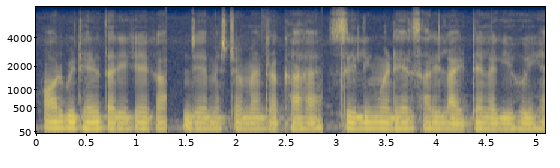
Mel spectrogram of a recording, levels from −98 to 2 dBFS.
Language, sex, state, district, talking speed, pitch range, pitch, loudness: Hindi, male, Jharkhand, Deoghar, 200 wpm, 95-100 Hz, 95 Hz, -18 LUFS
